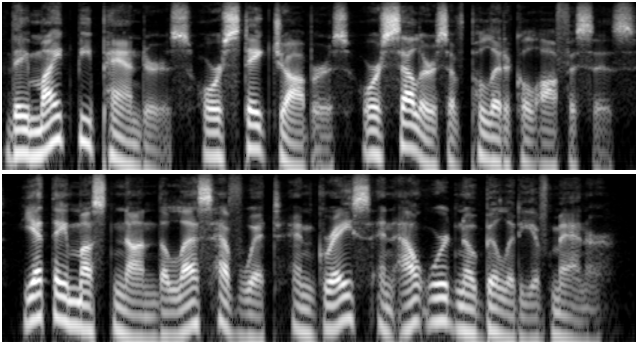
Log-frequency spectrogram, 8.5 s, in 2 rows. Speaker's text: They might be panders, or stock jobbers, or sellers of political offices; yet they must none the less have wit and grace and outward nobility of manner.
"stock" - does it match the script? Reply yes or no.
no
